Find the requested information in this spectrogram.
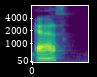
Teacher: So the K is a stop K asked. We don't release it. The T is a stop T asked.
